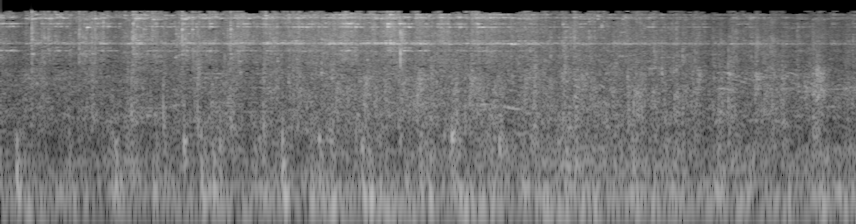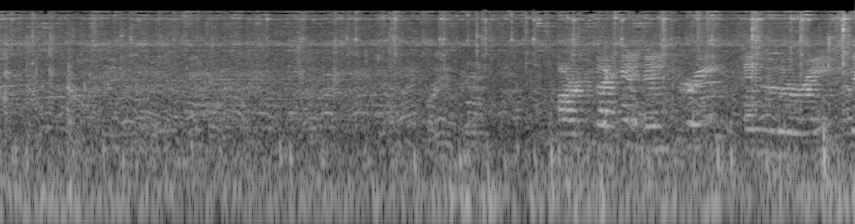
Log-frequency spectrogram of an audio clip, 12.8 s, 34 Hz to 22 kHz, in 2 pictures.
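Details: Belgian draft horse hitches entering the show arena at the Mississippi Valley Fair in Davenport, Iowa, in 2023; steady, uneven clopping of many hooves under a loud crowd hum, with a public-address announcer speaking near the end.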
